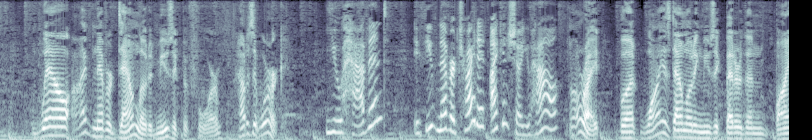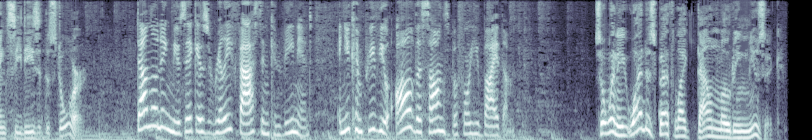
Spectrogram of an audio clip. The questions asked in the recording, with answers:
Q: So Winnie, why does Beth like downloading music?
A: 她说啊,从网上下载歌曲又快又方便,还可以在购买前 preview 试听一下。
